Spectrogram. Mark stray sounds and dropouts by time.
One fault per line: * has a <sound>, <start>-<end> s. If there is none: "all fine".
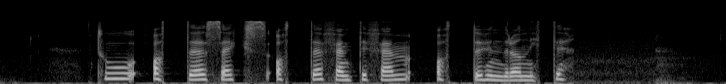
all fine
